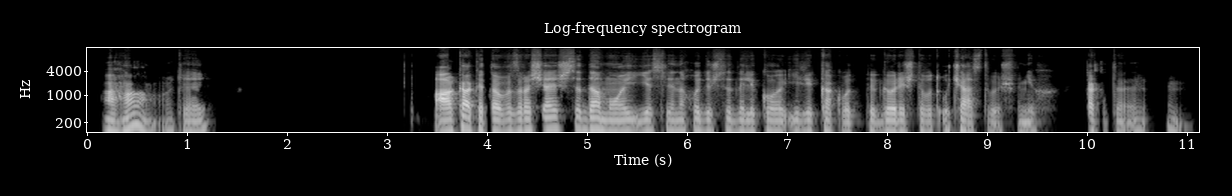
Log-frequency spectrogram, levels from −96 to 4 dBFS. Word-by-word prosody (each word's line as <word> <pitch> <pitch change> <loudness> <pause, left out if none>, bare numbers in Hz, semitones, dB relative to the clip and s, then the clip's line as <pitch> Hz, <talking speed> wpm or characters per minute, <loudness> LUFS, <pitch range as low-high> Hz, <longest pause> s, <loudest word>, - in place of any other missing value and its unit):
Ага, 125 +2 0
окей. 120 +1 -8 2.3
А 120 +1 +12
как 130 0 +5
это- 120 -1 +2
возвращаешься 125 +4 0
домой, 120 -3 +2
если 120 +1 -6
находишься 120 +1 -6
далеко, 115 0 -4
или 120 +1 -6
как 115 +1 -4
вот 100 0 -7
ты 110 - -5
говоришь, 115 +2 +1
ты - - -9
вот 110 -1 -8
участвуешь - - -3
в - - -13
них? 410 0 -11 0.2
Как - - 0
это, - - -12 0.5
э? - - -13
М. 165 - -16
120 Hz, 130 wpm, -24 LUFS, 115-125 Hz, 2.3 s, А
